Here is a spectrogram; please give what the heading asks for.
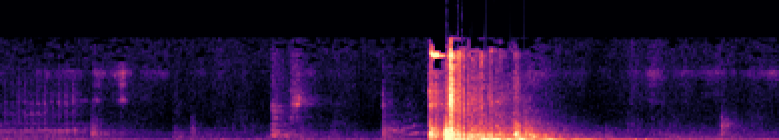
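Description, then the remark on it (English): A door is shut with a heavy, booming thud partway through, its low rumble lingering briefly before fading back into a quiet room hum. “I don't know who's left the door open.”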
